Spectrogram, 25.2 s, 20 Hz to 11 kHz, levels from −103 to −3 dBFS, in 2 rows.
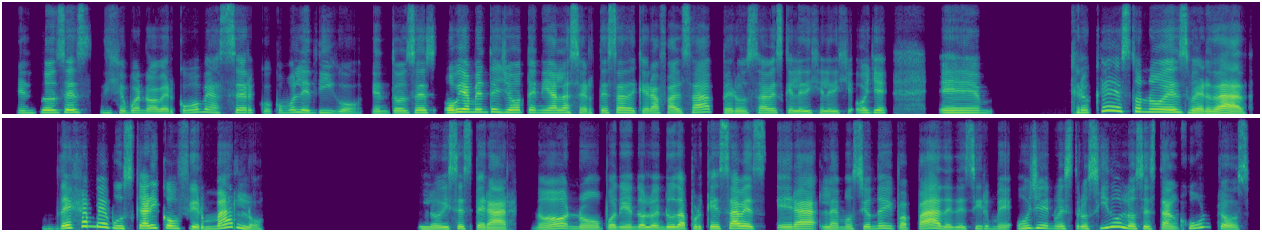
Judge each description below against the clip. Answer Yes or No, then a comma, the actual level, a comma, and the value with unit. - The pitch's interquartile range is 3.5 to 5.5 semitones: Yes, average, 4.0 semitones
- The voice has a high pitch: Yes, high, 205 Hz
